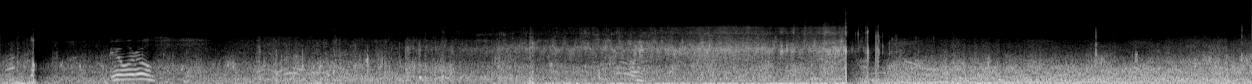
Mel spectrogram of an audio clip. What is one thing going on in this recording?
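Water sloshes and laps close by.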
